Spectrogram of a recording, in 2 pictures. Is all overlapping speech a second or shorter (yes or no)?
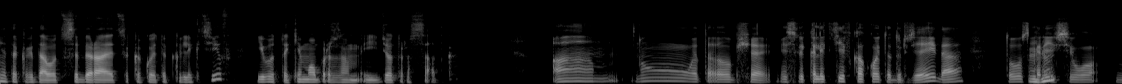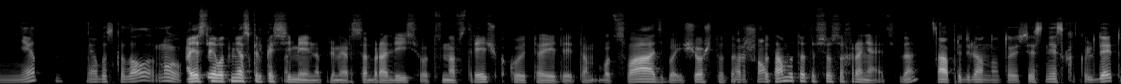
yes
